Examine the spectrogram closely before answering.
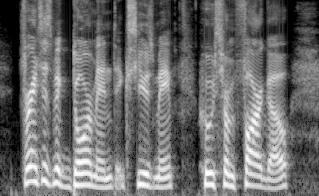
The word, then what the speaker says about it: McDormand: It has Frances McDermott, right? That's how you say her name? Frances McDormand, excuse me, who's from Fargo, and it's directed by Sam Raimi with music by Danny Elfman.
